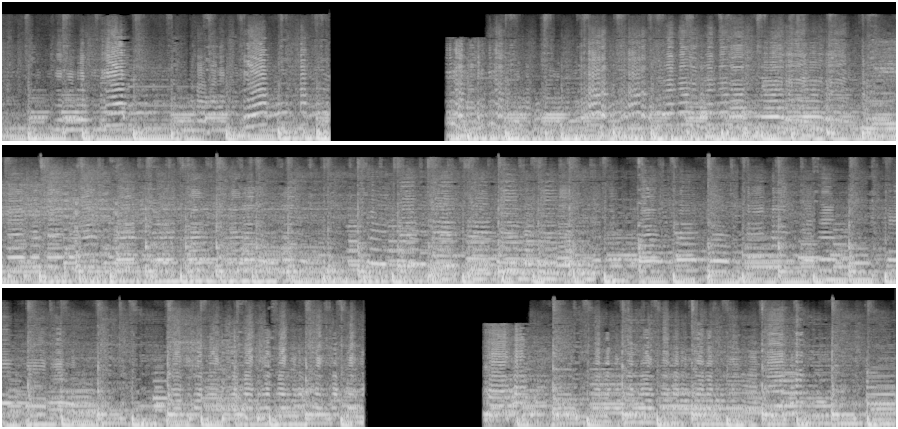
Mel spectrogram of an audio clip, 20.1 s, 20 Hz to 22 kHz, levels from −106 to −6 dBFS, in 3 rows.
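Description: At 2.25 s a doubled audio track begins: a second, full-band copy of the sound runs roughly 300 ms behind the original and about 5 dB quieter. It carries no decay or room colouring, so it reads as a clean, late echo rather than reverberation. It most likely comes from the signal being captured a second time through a slower path, or from an edit holding two copies out of step. The copy cuts in abruptly and drops out just as abruptly at 11.17 s.

Overlapping it, a stream reconnect occurs from 2.47 to 3.37 s. The connection dropped, leaving about 0.85 s of silence. The player then reconnected and started a fresh decoder mid-stream, so the audio resumes roughly half a second further on than where it stopped. The first frame or so after the gap is muted or fades in.

A second stream reconnect follows from 16.13 to 17.05 s. It has about 0.87 s of silence, and the audio picks up roughly 0.7 s later in the material, with the same soft restart.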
